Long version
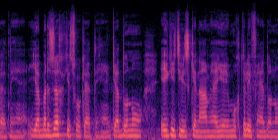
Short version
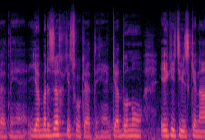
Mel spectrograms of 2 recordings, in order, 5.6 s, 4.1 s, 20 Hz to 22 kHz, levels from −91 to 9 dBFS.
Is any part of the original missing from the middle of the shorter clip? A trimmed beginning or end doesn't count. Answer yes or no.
no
